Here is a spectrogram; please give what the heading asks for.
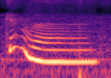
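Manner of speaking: ordinary talk, nothing marked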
